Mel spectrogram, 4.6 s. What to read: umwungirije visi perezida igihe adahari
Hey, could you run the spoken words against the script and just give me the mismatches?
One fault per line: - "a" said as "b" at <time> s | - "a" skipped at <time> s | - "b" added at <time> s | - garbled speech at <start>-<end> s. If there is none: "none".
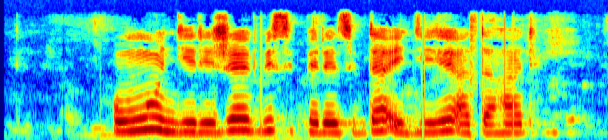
none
